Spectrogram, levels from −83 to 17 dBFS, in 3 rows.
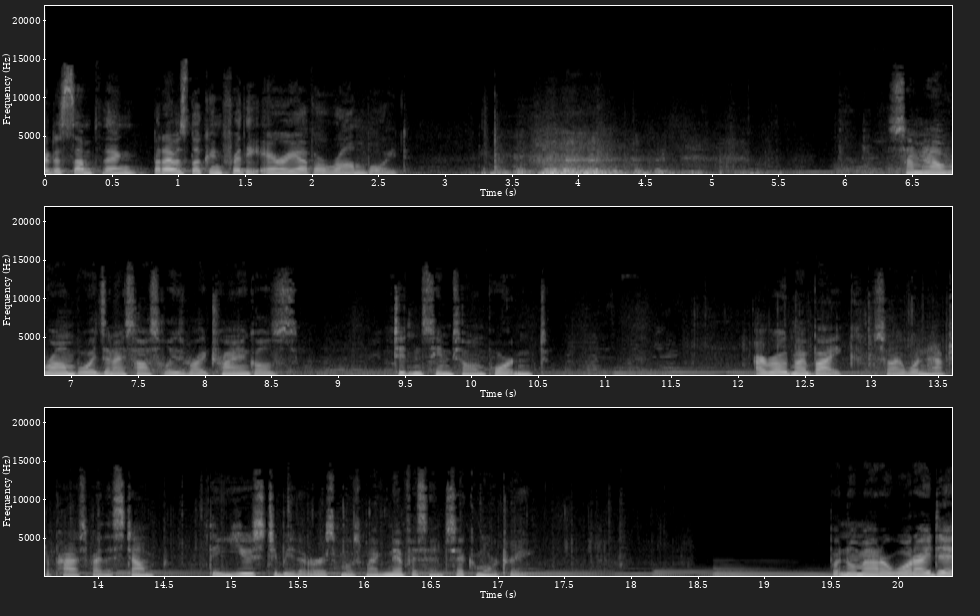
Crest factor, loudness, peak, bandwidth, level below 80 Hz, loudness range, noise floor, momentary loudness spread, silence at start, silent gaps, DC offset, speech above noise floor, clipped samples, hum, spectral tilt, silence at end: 20 dB; -28 LUFS; -8 dBFS; 14.5 kHz; -70 dBFS; 6 LU; -52 dBFS; 23 LU; 0 s; none; under 0.1%; 25 dB; under 0.1%; none; -5 dB/octave; 0 s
